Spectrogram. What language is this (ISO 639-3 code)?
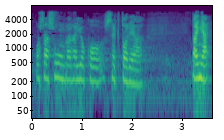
eus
